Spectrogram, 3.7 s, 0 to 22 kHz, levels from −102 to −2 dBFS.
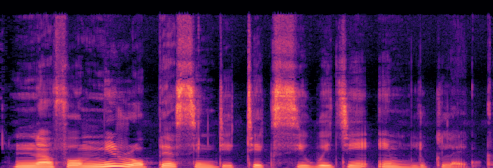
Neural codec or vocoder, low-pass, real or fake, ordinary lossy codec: none; none; real; none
